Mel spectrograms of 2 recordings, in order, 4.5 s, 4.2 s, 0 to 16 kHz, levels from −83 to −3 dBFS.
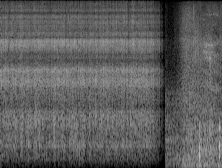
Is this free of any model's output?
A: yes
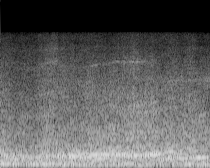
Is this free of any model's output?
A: yes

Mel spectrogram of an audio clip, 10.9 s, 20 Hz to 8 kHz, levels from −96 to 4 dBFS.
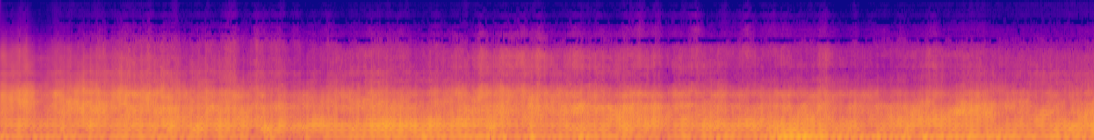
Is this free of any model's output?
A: no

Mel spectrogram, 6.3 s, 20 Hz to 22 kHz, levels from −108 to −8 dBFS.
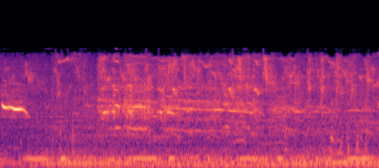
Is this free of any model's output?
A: no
